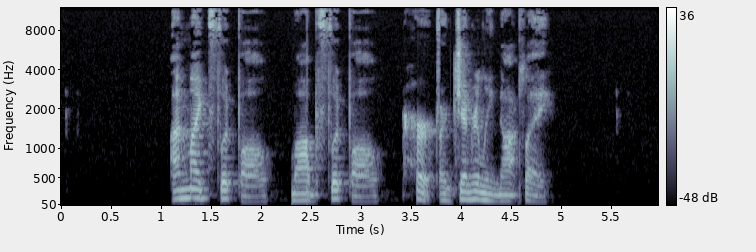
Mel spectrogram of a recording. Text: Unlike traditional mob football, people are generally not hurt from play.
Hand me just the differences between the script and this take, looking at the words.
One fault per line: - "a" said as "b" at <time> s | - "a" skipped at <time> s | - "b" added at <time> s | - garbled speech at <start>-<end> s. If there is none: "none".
- "traditional" said as "football" at 1.5 s
- "people" said as "hurt" at 3.4 s
- "hurt from" skipped at 4.6 s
